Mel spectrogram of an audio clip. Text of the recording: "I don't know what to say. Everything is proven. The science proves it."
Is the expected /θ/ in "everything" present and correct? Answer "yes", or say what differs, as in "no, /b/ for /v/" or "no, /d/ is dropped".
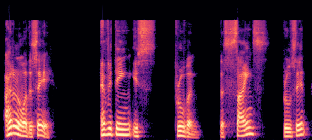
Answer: no, /t/ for /θ/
